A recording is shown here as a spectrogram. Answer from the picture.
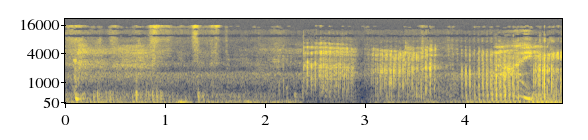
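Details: Two F2 Savannah cats purr steadily and give brief meows as they greet their owner coming home from work.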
